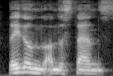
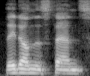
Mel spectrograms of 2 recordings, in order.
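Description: The two takes are said the same way.

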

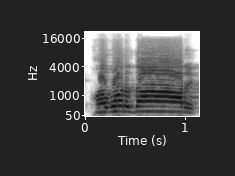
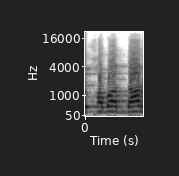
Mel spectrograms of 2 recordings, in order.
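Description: First: খবরদার stretched out very slowly and said loud; stern warning. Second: Said in the usual way. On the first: Acted. Preacher warns the listeners.

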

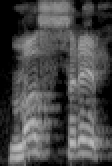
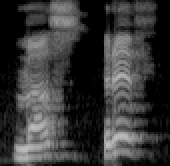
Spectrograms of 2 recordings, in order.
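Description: First: Said in the usual way. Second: Slow مصرف as "mas ... ref"; split into syllables. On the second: Shown as a demonstration. Teacher sounds out the word, syllable by syllable. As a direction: pause inside مصرف after the s. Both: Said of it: "مقطع ساكن".

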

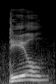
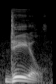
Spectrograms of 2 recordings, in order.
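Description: First: "Deal?" as a rising question; asking deal. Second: "Deal." as a firm falling answer; settling deal. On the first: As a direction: ask "Deal?" with a lifted end. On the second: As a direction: close "Deal." down and final. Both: Shown as a demonstration.

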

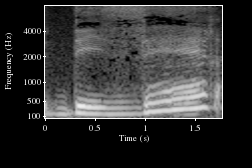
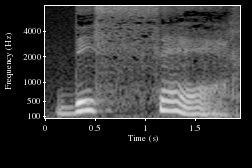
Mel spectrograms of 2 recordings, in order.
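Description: First: Désert slowly, the s a long buzzed "zzz"; stretched Z sound. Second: Dessert slowly, the ss a long hissed "sss"; stretched S sound. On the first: Teacher contrasts two look-alike words for pupils, Z drawn out. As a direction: draw out désert as "dé-zzzert". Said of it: "ici il fallait lire". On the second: Teacher contrasts two look-alike words for pupils, S drawn out. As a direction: draw out dessert as "dé-sssert". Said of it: "les deux S qui sont plus forts". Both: Shown as a demonstration.

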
